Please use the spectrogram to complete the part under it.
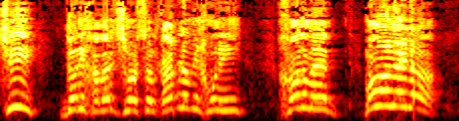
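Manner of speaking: angry, loud, very high shouting. A character reacts to someone reading news from four years ago, shouting. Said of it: "چرا داد میزنی؟".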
